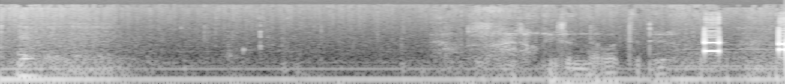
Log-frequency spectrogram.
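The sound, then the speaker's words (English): Two short, clear telephone keypad tones beep near the end, one after another, as a phone number is dialed to call someone, over a steady low electrical hum with faint murmured voices in the background. “Okay, we're getting him on the phone right now.”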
